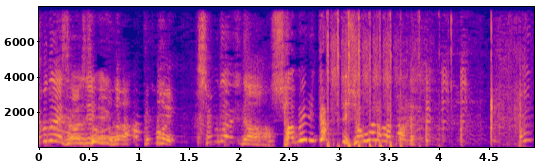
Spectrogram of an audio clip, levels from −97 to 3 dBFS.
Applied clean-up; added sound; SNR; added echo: neural mask model RNNoise.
